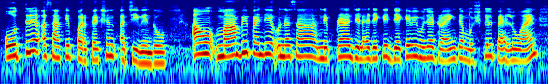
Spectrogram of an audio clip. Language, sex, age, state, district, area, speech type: Sindhi, female, 30-45, Uttar Pradesh, Lucknow, urban, spontaneous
